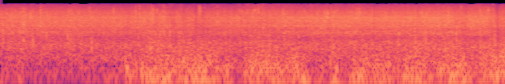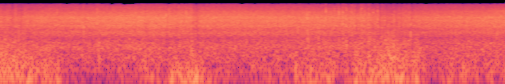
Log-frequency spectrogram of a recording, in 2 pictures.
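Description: Hurricane wind and heavy rain: a steady hiss of rain with gusts of wind rumbling and buffeting in irregular surges.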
